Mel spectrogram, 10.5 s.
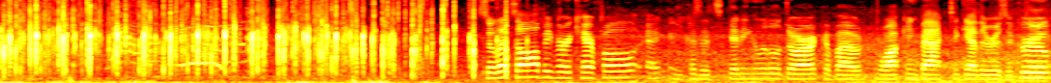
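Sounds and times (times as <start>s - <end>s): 
audience applause: 0.0s - 5.3s
speech: 4.8s - 10.5s.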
